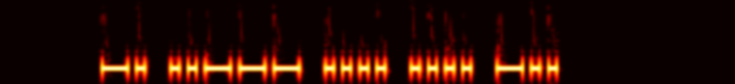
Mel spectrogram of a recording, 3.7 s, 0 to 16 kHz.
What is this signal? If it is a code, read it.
Morse code, heard as a keyed tone, about 27 wpm, 700 Hz. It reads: N2HHD
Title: USA Call Signs - 5 Characters - Repeated 2x - 28wpm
